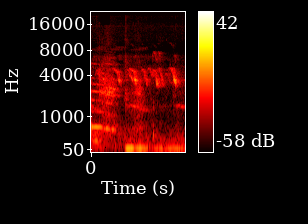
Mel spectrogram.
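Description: Two pet turkeys at a house with potted plants and orchids call out in short, high, wavering gobbles and chirps, a few close calls over a quiet background.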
